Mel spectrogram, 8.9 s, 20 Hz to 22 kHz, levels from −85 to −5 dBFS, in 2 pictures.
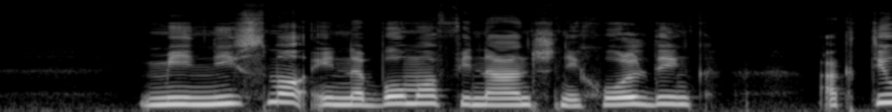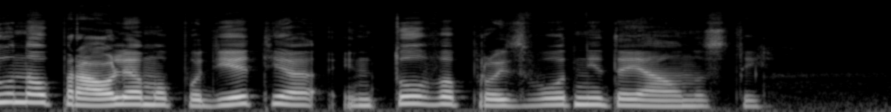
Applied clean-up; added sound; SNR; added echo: none; none; none; none.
